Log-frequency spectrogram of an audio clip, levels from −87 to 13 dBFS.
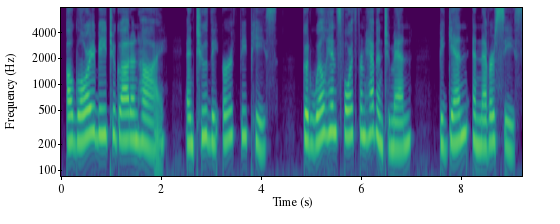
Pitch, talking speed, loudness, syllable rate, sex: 225 Hz, 155 wpm, -17 LUFS, 4.3 syllables/s, female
